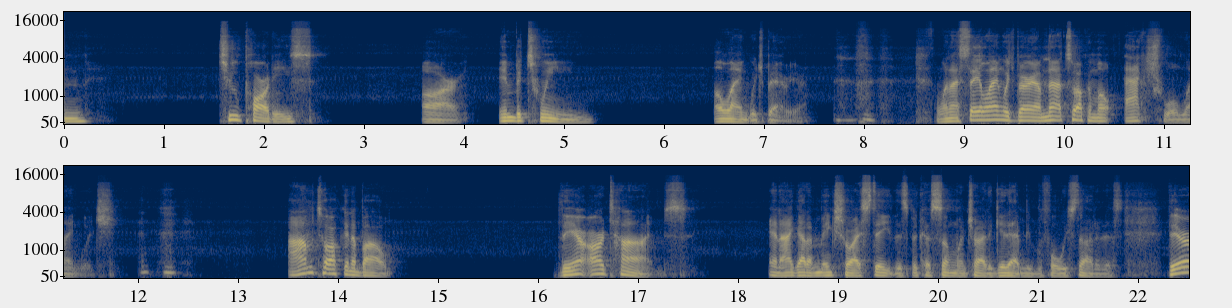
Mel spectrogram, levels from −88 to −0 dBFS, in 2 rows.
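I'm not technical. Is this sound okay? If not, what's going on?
No. Timecode bleed runs through the whole clip: a faint, steady chirping warble sits behind the speech. Linear timecode, a timing signal that flips between two pitches near 1 and 2 kHz, has leaked in from a neighbouring track or cable.

Comfort noise in place of the background appears at 8.29 to 8.47 s, 14.95 to 16.15 s and 17.83 to 18.19 s. In these pauses the real room sound is swapped for a flat, slightly quieter hiss. The likely cause is the sending system pausing transmission during silence, so the receiving end fills the gap with synthetic noise.

An onset clipped by the voice detector occurs at 16.12 to 16.15 s, where the speech returns with an abrupt start. The sender was likely slow to notice the sound resuming, so those first moments were never sent.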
